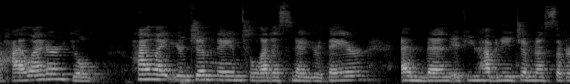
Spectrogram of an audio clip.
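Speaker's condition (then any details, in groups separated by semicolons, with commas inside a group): No condition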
